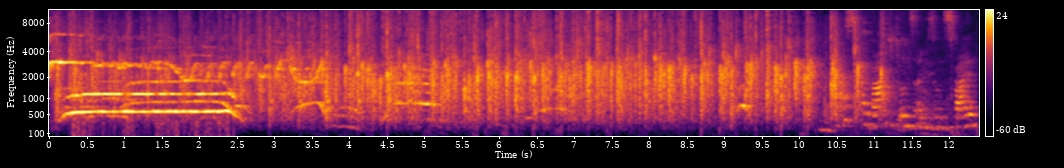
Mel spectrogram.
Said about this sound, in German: Ich freue mich auf jeden Fall, dass ihr so zahlreich hier seid und lasst uns die Person an den Endgeräten zu Hause hören, wie viele wir sind. Macht einen großen Applaus für unseren heutigen Abend.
